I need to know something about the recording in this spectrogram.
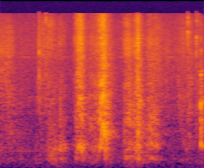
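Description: A pencil case being handled: a series of short rubbing, scraping noises.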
